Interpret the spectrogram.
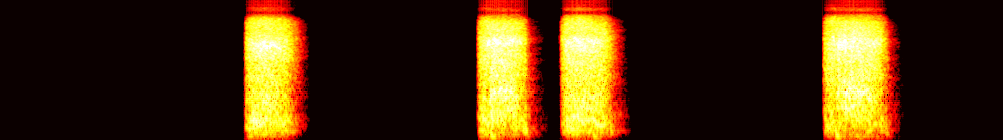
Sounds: Sniff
